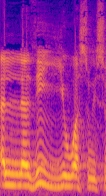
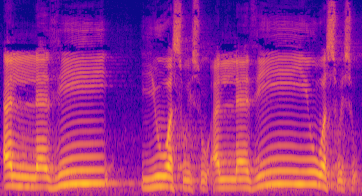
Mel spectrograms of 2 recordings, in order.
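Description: First: الذي يوسوس with the two ya sounds merged; wrong merging. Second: الذي يوسوس with a long held ee before a clear y; slow, unmerged الذي يوسوس; correct separation. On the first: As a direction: shorten the long ee of الذي into a doubled y. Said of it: "لا نقول". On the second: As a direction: stretch الذي, then start يوسوس separately. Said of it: "وإنما". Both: Shown as a demonstration.

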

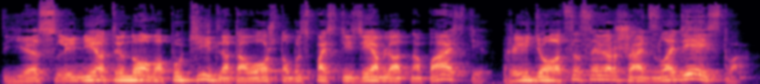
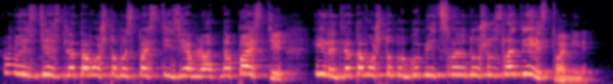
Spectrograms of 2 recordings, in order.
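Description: First: Through gritted teeth. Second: High woman's voice, reproachful; young woman reproaching. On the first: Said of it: "процедил сквозь зубы губитель". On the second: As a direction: challenge them with a pointed question. Yarina questions the destroyer. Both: Acted.

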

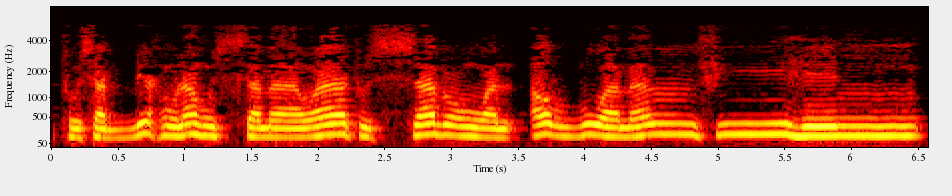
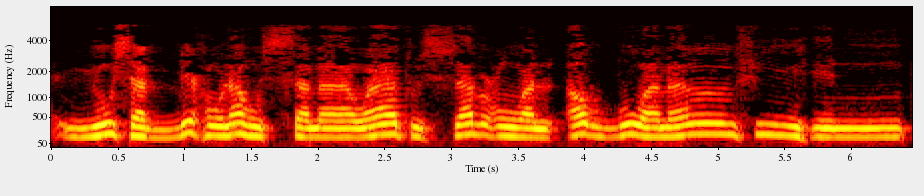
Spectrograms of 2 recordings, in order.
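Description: First: Said in the usual way. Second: يسبح as "yusabbiḥu", starting on y; read with ya. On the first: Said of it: "قرأ قالون بالتذكير". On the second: Shown as a demonstration. Teacher demonstrating Qalun's masculine reading, يسبح begun with a y. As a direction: recite يسبح with ya in place of ta. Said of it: "أي بالياء".

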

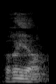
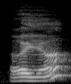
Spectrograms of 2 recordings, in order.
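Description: First: Low, soft, understated one-word answer; curt reply. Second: Rising, questioning disbelief; incredulous echo. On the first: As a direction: drop it quietly, closing the subject. Curt answer to eager question. (réponse brève, basse et discrète) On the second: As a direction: throw the word back as a question. (écho incrédule, ton montant) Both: A narrator's reading.

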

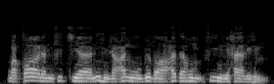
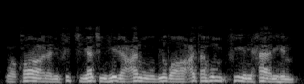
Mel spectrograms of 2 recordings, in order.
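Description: First: Said in the usual way. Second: "لفتيته" as li-fityatihi; short ya, then ta. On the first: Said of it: "قرأ قالون بقصر الياء وتاء". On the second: Shown as a demonstration. Teacher showing Qalun's reading, "لفتيته" said li-fityatihi. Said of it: "بقصر الياء وتاء بعدها هكذا".

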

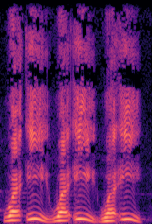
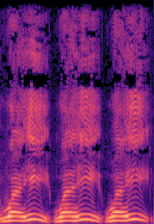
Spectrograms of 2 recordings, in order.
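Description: First: وإي with a firm glottal catch before إي; clear hamza. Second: وإي glided together without a glottal catch; softened hamza. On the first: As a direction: break wa from إي with a clean hamza in وإي. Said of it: "لا". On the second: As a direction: slur the hamza in وإي as a wrong example. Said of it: "تسهيل". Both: Shown as a demonstration.

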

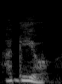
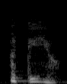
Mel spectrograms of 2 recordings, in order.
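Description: First: A hushed, higher goodbye, falling at the end; first farewell, lightly softened; soft farewell. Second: The second addio much softer, fading away; hushed farewell. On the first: Margherita bidding Voland farewell, a soft hushed goodbye. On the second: Margherita's last goodbye to Voland, fading hushed. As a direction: let the goodbye die to a murmur. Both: A narrator's reading. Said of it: "esclamò sommessamente".

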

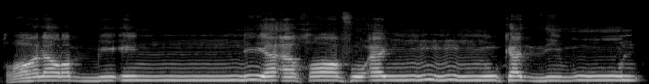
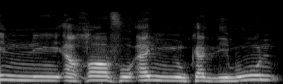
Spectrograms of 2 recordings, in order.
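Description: First: Slow chant, إني as "inniya" before أخاف; opened ya. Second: Said in the usual way. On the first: Shown as a demonstration. Teacher shows the joined reading, slowly chanting إني as "inniya". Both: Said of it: "فتح الياء وصلا هكذا".

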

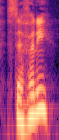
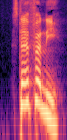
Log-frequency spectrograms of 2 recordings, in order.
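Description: First: STEPHANIE as a higher, rising question; anxious questioning call. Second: STEPHANIE cried out much higher, falling at the end; urgent call. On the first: Jack calls "Stephanie?" into the silent phone, anxiously questioning. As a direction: ask "Stephanie?" with the pitch climbing at the end. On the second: Jack calls "Stephanie!" when no answer comes, urgent and falling. Repeats name louder, no answer. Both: Acted.

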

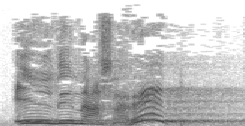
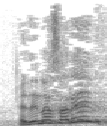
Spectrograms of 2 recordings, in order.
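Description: First: Stretched, high-pitched disbelief; slow, high, incredulous double-check; astonished question. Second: Quick, high-pitched startled check; high rising question; surprised question. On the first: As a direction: draw it out in hammed-up amazement. Blind man realises, asks again. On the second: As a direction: ask it in sudden surprise, pitch jumping up. Blind man realises who is passing. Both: Acted.

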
